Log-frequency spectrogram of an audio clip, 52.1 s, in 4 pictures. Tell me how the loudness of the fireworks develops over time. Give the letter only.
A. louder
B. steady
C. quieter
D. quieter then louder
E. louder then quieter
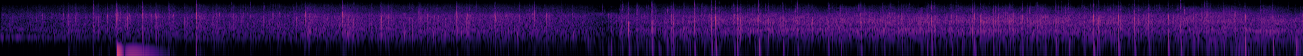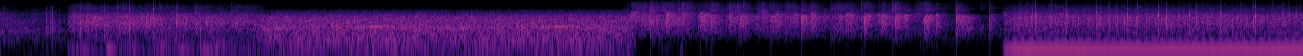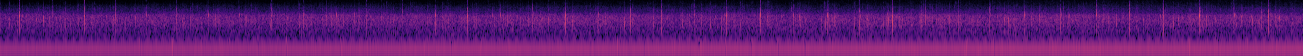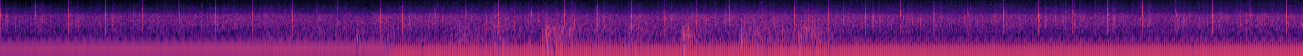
A.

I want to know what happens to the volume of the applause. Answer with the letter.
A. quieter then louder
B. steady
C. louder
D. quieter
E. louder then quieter
C.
